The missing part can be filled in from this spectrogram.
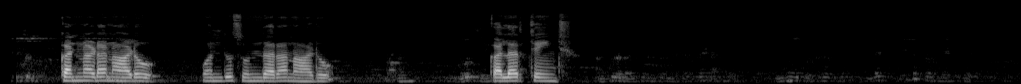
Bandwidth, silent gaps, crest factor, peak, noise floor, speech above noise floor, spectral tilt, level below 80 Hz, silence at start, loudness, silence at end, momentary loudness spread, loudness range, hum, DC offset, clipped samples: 11.5 kHz; none; 24 dB; -4 dBFS; -66 dBFS; 42 dB; -6.5 dB/octave; -72 dBFS; 0.2 s; -25 LUFS; 4.05 s; 26 LU; 5 LU; none; under 0.1%; under 0.1%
